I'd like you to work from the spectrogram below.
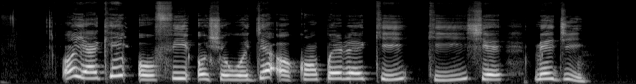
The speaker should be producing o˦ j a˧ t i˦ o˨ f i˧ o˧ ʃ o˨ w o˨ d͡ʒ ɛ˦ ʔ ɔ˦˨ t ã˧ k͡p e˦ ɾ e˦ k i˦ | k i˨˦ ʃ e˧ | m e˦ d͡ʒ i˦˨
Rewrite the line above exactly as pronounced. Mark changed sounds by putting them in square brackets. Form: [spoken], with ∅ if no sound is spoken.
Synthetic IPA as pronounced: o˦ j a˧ [k] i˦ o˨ f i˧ o˧ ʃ o˨ w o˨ d͡ʒ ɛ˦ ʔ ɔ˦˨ [k] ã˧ k͡p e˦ ɾ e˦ k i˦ | k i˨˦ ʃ e˧ | m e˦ d͡ʒ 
